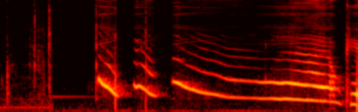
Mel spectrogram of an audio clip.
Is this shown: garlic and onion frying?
no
